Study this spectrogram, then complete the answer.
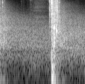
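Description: A single loud hunting rifle shot from the video game theHunter, set on the Sundarpatan reserve, cracks sharply and rolls off in a short echoing tail over quiet ambient game sound.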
